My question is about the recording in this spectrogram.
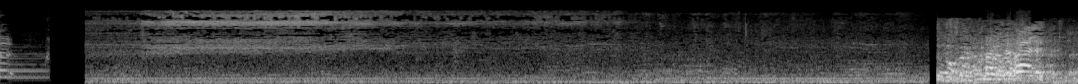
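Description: Steady background room noise with a low hum and faint indistinct voices. It is cut off near the end by loud, overlapping voices.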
